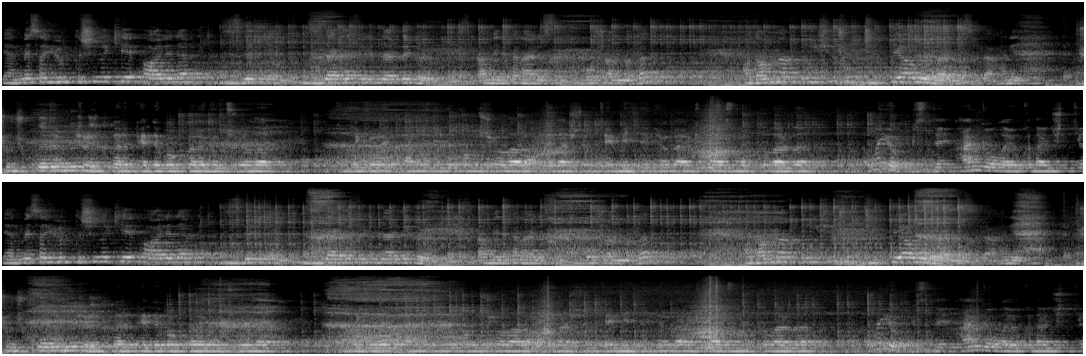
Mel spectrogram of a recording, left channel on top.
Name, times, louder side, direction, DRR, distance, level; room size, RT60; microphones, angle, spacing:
voice 1, 0.0-6.5 7.4-10.2 10.8-12.0, left 1 dB, 20° left, 2 dB, 0.7 m, -25 dB
sound 1, 1.0-10.0 10.4-17.7 18.2-20.3, left 1 dB, 10° right, 0.9 m, -32 dB
sound 2, 3.0-3.6 4.0-4.8 5.4-6.5 6.9-8.0 8.3-8.8 9.1-9.7 10.1-12.0 12.7-13.7 14.0-15.5, right 5 dB, 70° right, 0.4 m, -33 dB
voice 2, 11.3-13.7 14.0-18.9 19.4-21.6, left 2 dB, 70° left, 2 dB, 0.9 m, -23 dB
sound 3, 14.8-20.7, right 2 dB, 45° right, 0.9 m, -35 dB
11.0 x 5.5 x 2.4 m, 1.3 s
head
